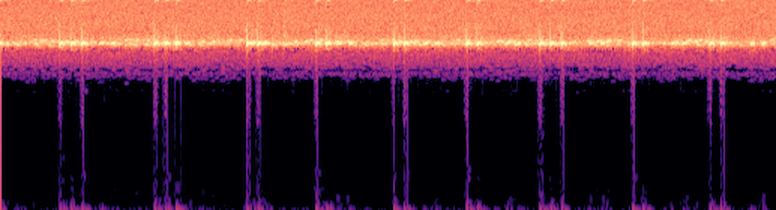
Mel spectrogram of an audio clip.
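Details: High, thin cricket chirps: clusters of brief pulses roughly every half second riding on an unbroken shrill tone, with no low-pitched sound at all.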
